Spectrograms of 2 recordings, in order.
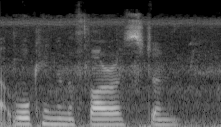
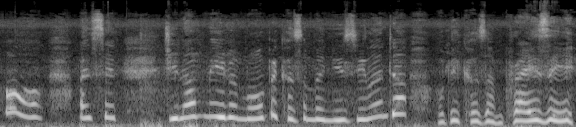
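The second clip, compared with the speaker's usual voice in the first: playful squeal; 11 semitones higher, 5 dB louder than usual. Retold or imitated. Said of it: "And I went".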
